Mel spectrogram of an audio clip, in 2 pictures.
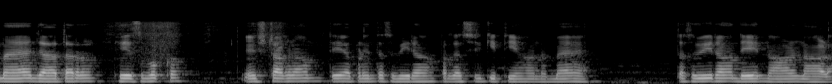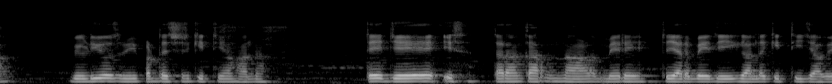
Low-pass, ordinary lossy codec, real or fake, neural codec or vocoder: none; none; real; none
